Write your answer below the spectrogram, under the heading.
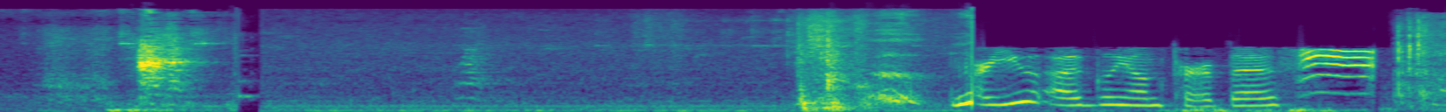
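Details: A domestic cat gives a run of short, wavering meows, each bending up and down in pitch, after several seconds of people talking over room noise.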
